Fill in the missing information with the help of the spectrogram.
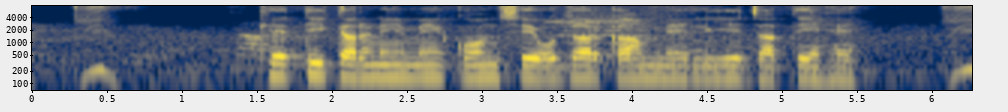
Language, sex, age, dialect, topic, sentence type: Hindi, male, 25-30, Marwari Dhudhari, agriculture, question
